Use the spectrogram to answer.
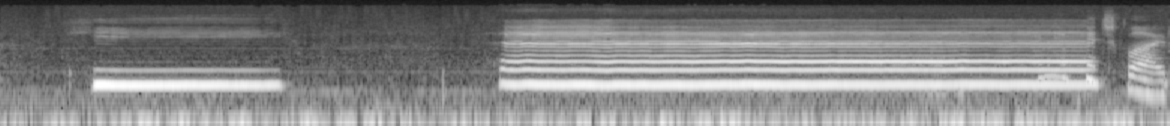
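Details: Laryngeal video of voicing while gliding from lowest to highest pitch, vocal folds opening, closing and lengthening; normal phonation with pitch glide.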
